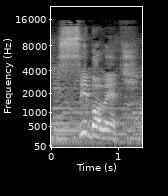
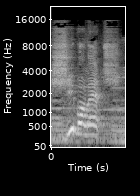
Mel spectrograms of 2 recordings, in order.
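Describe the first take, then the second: First: The word begins with a plain s sound. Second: The word begins with an sh sound. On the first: This form gave the speaker away as an outsider. The speaker calls it wrong. "mas eles pronunciavam Sibolete. E por eles pronunciarem errado" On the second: This is the form that got people through. The speaker calls it right. "os gileaditas lhes diziam que pronunciassem Shibolete"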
